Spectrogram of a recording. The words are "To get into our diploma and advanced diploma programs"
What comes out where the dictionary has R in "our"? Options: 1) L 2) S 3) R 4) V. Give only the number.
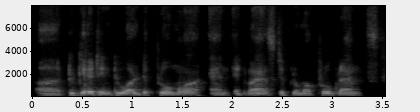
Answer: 1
